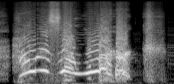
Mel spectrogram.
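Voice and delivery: high, slow, laughing disbelief. Real, not acted. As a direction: ask it while cracking up. Laughing at glitchy boot.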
